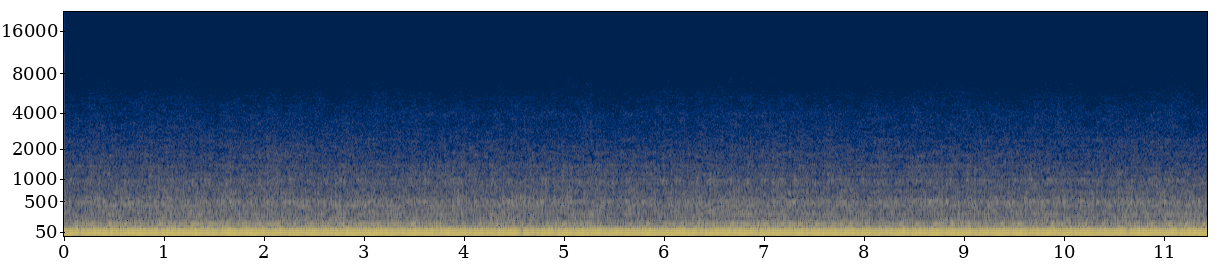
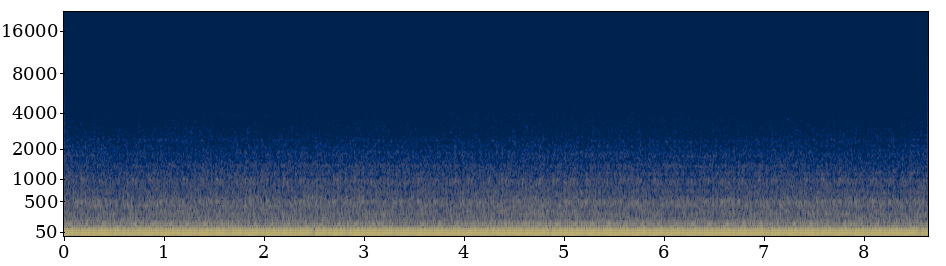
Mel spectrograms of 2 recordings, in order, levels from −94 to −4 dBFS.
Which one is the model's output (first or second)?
first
